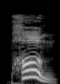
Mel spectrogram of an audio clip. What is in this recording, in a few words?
pong, voice man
